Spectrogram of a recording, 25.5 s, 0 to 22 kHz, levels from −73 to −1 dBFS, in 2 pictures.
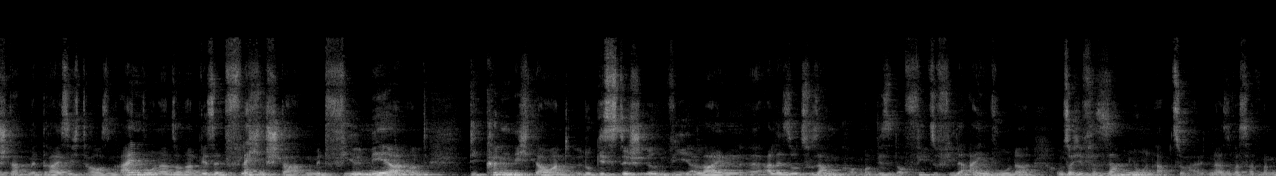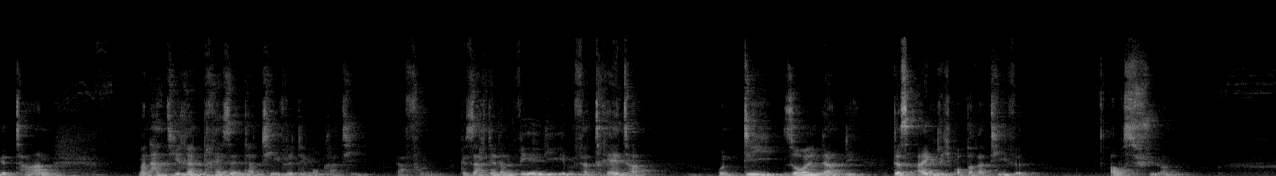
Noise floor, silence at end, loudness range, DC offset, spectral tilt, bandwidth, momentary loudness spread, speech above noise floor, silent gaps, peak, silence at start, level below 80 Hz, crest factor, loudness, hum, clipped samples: -56 dBFS; 0.05 s; 7 LU; under 0.1%; -5 dB/octave; 17.5 kHz; 15 LU; 28 dB; none; -8 dBFS; 0 s; -56 dBFS; 20 dB; -28 LUFS; none; under 0.1%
